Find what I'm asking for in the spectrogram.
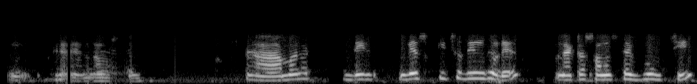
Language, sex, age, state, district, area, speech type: Bengali, female, 60+, West Bengal, Purulia, rural, conversation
